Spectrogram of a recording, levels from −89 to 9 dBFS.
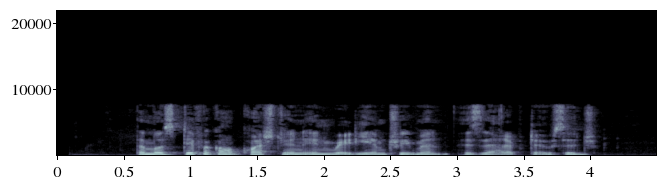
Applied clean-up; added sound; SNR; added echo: none; none; none; none.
